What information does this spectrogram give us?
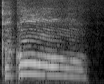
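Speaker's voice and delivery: very high, drawn-out screaming eagle cry. Showing what an eagle sounds like, imitating a screaming eagle cry. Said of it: "That's what a screaming eagle sounds like".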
